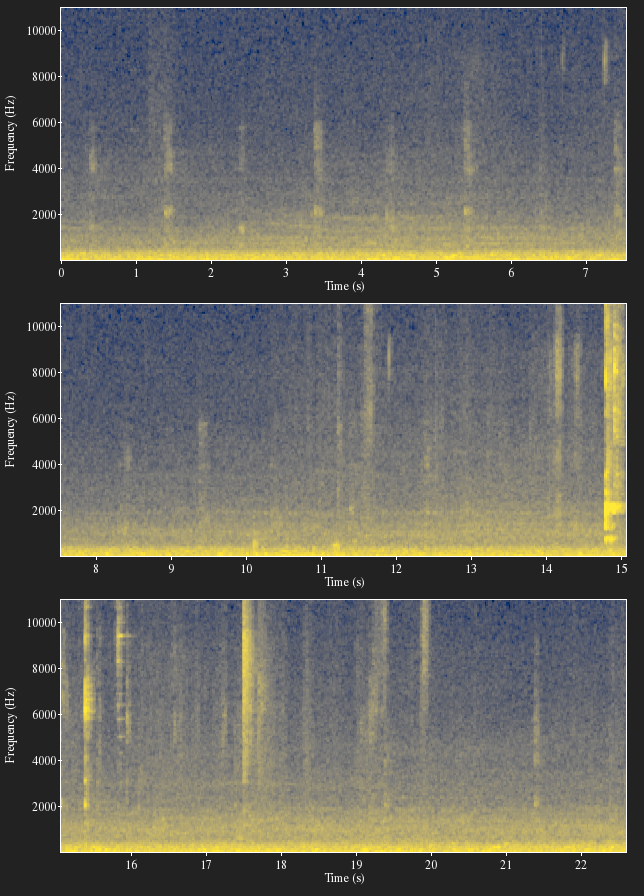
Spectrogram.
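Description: Small metal tools scrape and click softly close by.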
